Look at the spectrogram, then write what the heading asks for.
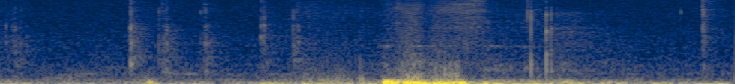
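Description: Typing on a computer keyboard while naming an item, a short cluster of close keystrokes peaking in the middle, with scattered lighter clicks around it.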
